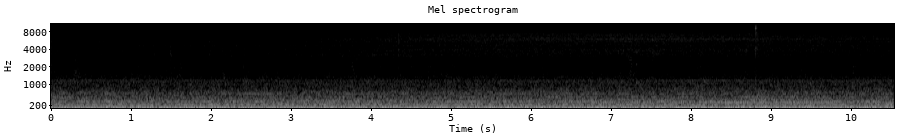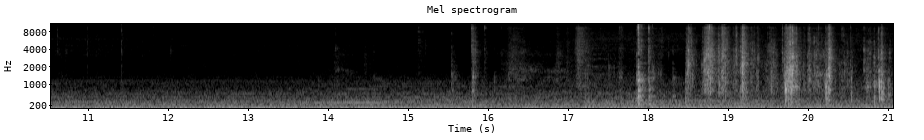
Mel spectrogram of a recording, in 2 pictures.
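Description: A steady low hum runs throughout. In the last five seconds or so come a run of sharp plastic clicks and rattles as a plastic organizer case of crimp butt connectors is handled and opened.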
